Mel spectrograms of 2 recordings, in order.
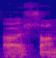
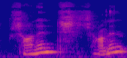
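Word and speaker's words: Seanan: lot of good things about Sean McGuire. Shannon, I think I've been saying her name wrong.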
